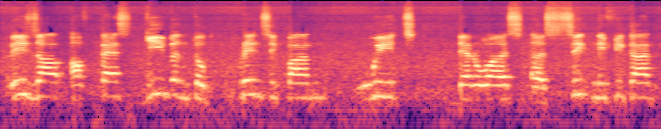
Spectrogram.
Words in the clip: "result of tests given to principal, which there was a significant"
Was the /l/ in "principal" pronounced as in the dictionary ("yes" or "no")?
no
